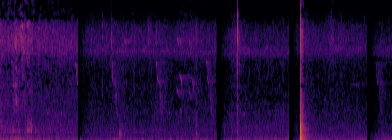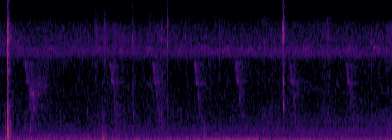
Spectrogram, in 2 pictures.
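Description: Steady high insect chirring, with short falling bird chirps over it, and a few sharp knocks, the loudest about six seconds in.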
